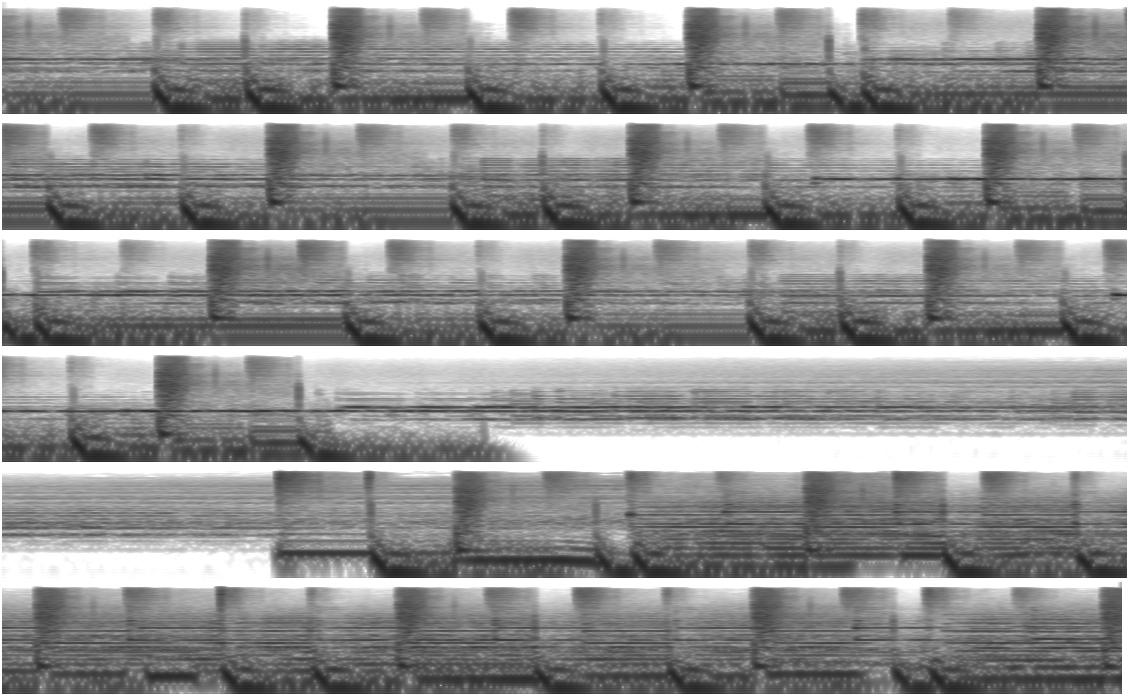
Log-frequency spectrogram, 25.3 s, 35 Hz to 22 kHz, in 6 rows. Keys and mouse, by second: 0.0 click, 0.0 right click, 0.1 shift+e, 1.0 click, 1.5 right click, 1.9 right click, 2.1 shift+e, 2.7 ctrl+r, 3.5 click, 3.8 ctrl+r, 4.6 KP_Decimal, 5.3 right click, 5.7 middle click, 5.7 s, 6.1 click, 6.3 right click, 6.4 click, 7.0 middle click, 7.4 right click, 7.5 KP_Decimal, 7.8 ctrl+r, 8.3 click, 8.6 right click, 8.7 s, 9.0 click, 9.1 ctrl+r, 9.8 Tab, 9.9 Tab, 11.2 KP_1, 12.0 ctrl+r, 12.3 s, 12.5 click, 12.9 ctrl+r, 13.6 click, 14.1 a, 14.1 z, 14.2 b, 14.6 click, 15.2 s, 15.6 click, 16.1 z, 16.7 ctrl+r, 17.1 click, 17.5 ctrl+r, 17.8 a, 17.8 z, 18.2 click, 18.6 z, 19.8-20.2 right drag, 20.0 click, 20.3-20.7 right drag, 21.0 ctrl+r, 21.4 ctrl+z, 21.5 ctrl+r, 22.3 Tab, 24.0 Tab, 24.8 right click, 25.1 middle click.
